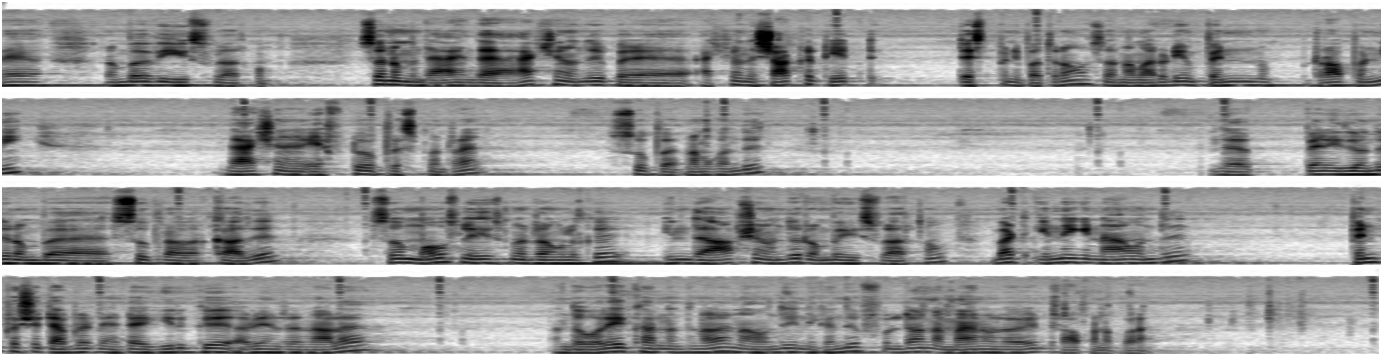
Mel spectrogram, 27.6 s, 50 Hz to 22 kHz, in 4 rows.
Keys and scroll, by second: 6.9 F2, 10.4 F2, 24.7 ctrl+a, 26.4 ctrl+d.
